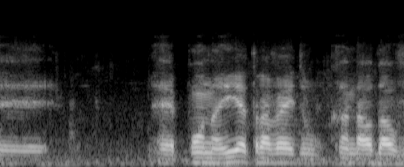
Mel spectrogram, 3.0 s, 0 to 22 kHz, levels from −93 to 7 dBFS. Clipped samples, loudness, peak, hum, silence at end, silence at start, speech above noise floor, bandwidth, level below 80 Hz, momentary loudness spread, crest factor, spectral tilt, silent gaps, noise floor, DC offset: under 0.1%; -21 LUFS; -6 dBFS; none; 0 s; 0 s; 31 dB; 7.4 kHz; -50 dBFS; 13 LU; 16 dB; -7.5 dB/octave; none; -50 dBFS; under 0.1%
